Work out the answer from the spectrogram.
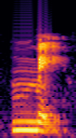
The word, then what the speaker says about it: mai: May is pronounced as May in French also, but the spellings are different. It's M-A-I. May.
